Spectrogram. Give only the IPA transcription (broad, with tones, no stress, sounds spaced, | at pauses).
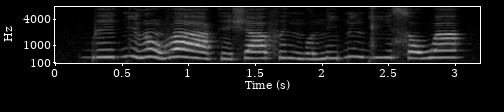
b eː˧ ɡ ĩ˦˨ l ɔ̃˦˨ v aː˦˨ k e˨ ʃ aː˧ f e˧ ŋ o˨ n i˧ ɓ ĩ˦ ɡ iː˧ s ɔ˧ w ã˦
